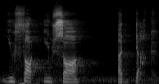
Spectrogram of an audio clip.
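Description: A woman's voice: deep voice, steady tone, very slow, slight background noise. A woman playing a bossy, exasperated, trigger-happy spaceship captain, curt and impatient, in a sci-fi audio drama.

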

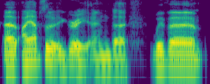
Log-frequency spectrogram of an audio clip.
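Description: A young man hosting a relaxed podcast conversation. He talks in an easygoing, agreeable way, full of ums and uhs, and sounds dry and close to the mic. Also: mid-range voice, a little fast, no room sound. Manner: easygoing, agreeable, many fillers. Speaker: podcast host. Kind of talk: casual interview chat.

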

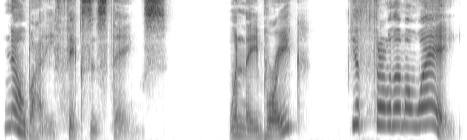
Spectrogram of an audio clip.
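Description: A woman's voice: very high-pitched, wildly swooping pitch, takes it slowly, a little mellow, pitched above the performer's own voice, exaggerated voice. A woman voicing a blunt, suspicious child who sneers and demands answers in a storybook reading. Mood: sneering.

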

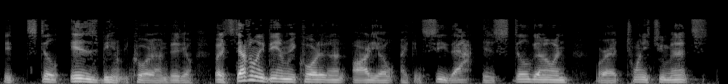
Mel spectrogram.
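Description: A man's voice: lowish voice, fairly quick, few pauses, a little mellow. A man hosting a solo podcast, talking casually and enthusiastically, with many fillers and restarts. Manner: enthusiastic, praising. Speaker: podcast host. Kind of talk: solo podcast monologue on marketing.

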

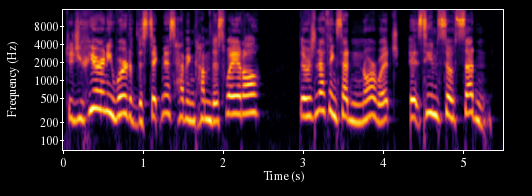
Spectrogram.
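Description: A woman voicing a male country clergyman in a storybook reading, formal, brisk and authoritative. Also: high-pitched, smooth, no echo, studio quality, lightly acted. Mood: startled, concerned.

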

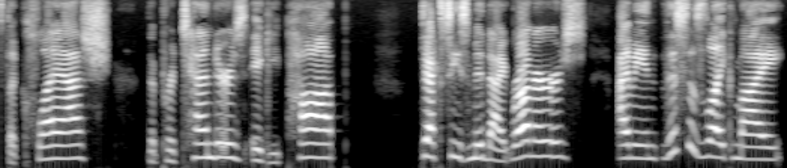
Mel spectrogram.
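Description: A woman hosting a podcast, hoarse from illness, talking with enthusiasm. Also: fairly high pitch, dry recording, clean studio sound. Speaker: podcast host. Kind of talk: casual interview chat.

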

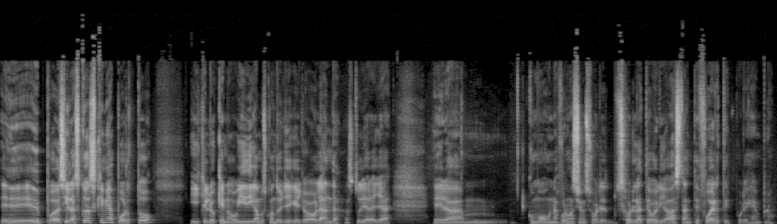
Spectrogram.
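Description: A man's voice: mid-range voice, steady tone, moderate pace. A man with a Colombian accent answering casually in an interview as a musician, hesitating and correcting himself as he goes.

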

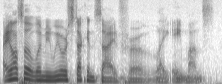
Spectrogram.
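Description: A man's voice: mid-range voice, sing-song, moderate pace, creaky. Rambling young man co-hosting at home. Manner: rambling, lots of fillers and restarts. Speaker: podcast co-host. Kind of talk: casual chat. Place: at home with a cat. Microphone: shared handheld mic held close.

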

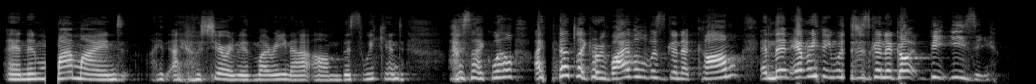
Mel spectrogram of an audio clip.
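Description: A woman with a Russian accent, a ministry leader sharing a testimony in conversational church talk, animated and storytelling. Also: sits high, brisk. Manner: animated, laughing, storytelling with quoted thoughts.

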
